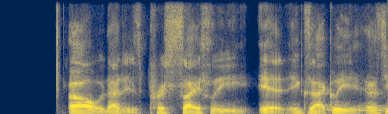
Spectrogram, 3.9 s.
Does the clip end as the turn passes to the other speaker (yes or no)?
yes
